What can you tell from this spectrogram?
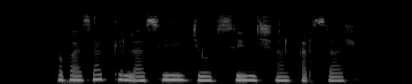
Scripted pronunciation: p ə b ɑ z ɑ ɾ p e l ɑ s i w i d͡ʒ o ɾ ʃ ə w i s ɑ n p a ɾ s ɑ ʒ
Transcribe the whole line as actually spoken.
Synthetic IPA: p ə b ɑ z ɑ ɾ k e l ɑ s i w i d͡ʒ o ɽ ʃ ə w i ʃ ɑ n q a ɾ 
